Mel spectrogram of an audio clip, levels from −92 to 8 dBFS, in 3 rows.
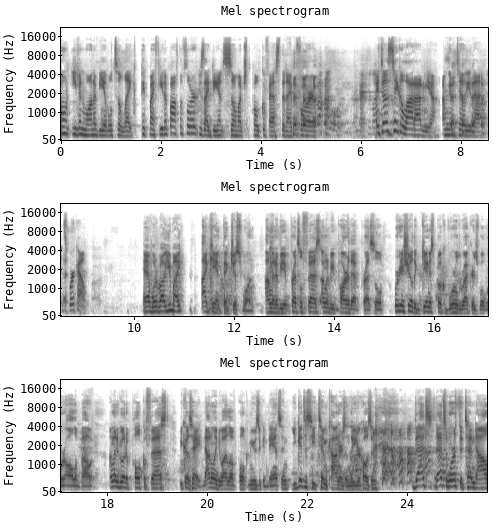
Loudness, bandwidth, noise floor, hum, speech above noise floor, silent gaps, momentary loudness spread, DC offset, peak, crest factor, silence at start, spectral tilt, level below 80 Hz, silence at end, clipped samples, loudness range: -19 LUFS; 16.5 kHz; -65 dBFS; none; 45 dB; none; 7 LU; under 0.1%; -2 dBFS; 18 dB; 0 s; -2.5 dB/octave; -72 dBFS; 0 s; under 0.1%; 3 LU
